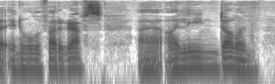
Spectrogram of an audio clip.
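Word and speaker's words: Eilean Donan: all the photographs uh Eileen Donan I think it's pronounced uh and then we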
